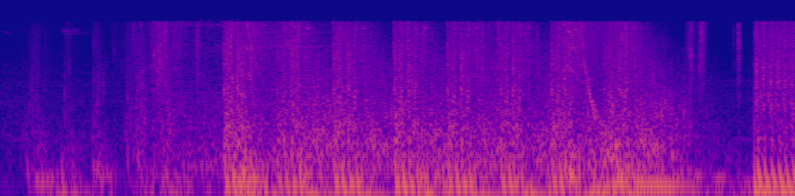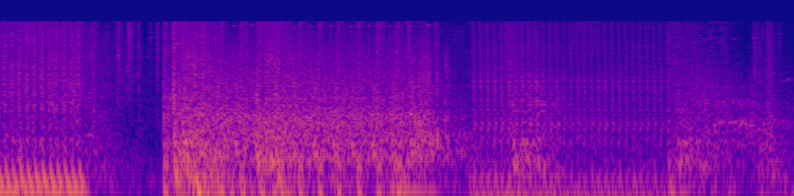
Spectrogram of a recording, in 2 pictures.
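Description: Dual pistols fire in Fortnite Battle Royale, with rapid, dense bursts of gunshots in quick succession, loud and sustained, broken by brief pauses and footsteps.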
